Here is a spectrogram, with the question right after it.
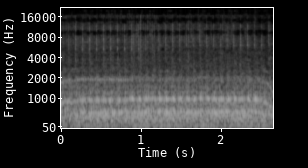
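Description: A freshly cleaned home sewing machine runs steadily, stitching quilt pieces together for a beginner-friendly quilt. The motor and needle make one close, unbroken whir that holds at an even pace throughout.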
